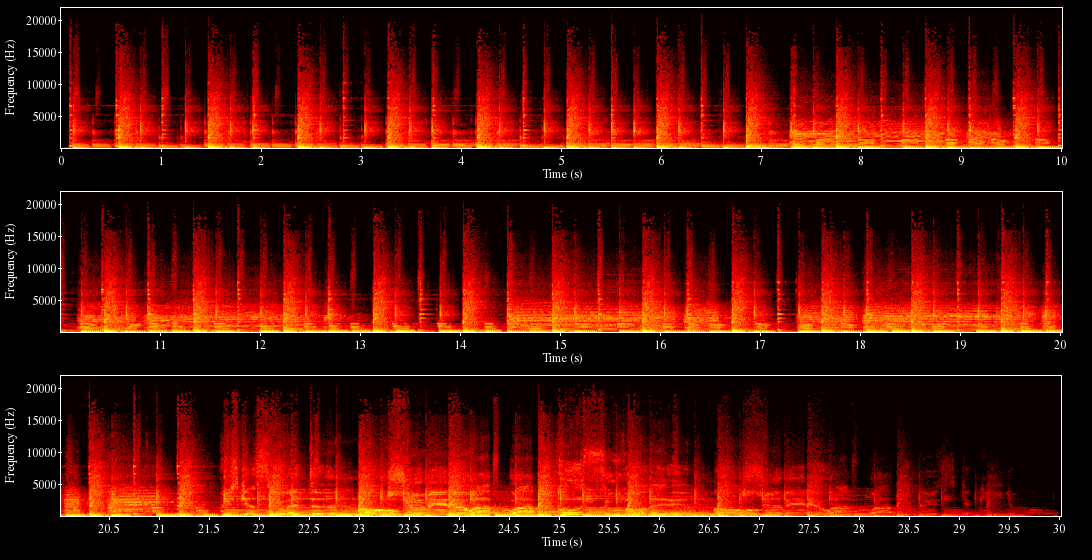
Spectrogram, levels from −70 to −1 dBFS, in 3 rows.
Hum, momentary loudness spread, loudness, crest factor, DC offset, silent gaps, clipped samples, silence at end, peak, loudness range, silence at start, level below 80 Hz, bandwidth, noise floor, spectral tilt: none; 7 LU; -22 LUFS; 16 dB; under 0.1%; none; under 0.1%; 0.25 s; -6 dBFS; 4 LU; 0.1 s; -34 dBFS; over 20 kHz; -46 dBFS; -4.5 dB/octave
